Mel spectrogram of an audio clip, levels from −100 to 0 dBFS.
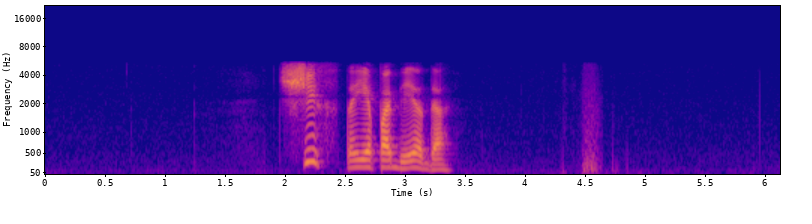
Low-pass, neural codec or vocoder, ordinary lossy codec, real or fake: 5.4 kHz; vocoder, 44.1 kHz, 128 mel bands every 256 samples, BigVGAN v2; none; fake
